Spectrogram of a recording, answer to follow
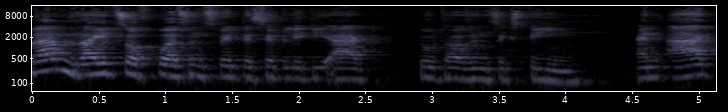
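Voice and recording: A man speaks at a fairly slow pace with a fairly high pitch, and the room gives strong echo.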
